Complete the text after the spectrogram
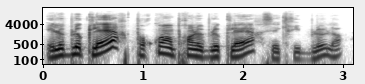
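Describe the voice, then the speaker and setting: A man's voice: fairly high pitch, big pitch swings, moderate pace, dry recording. A man teaching a lesson to young pupils, patiently spelling out letters and syllables. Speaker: primary school teacher. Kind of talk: recorded handwriting and reading lesson for young pupils.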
